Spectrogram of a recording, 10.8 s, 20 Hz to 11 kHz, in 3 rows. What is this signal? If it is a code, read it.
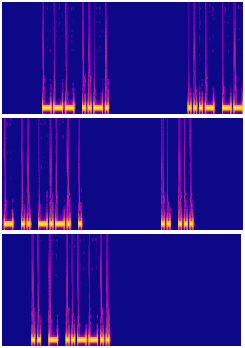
Morse code, heard as a keyed tone, about 28 wpm, 700 Hz. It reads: OF VOICE IS IT?
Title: 4x Word-Spacing - Sentences from Top 500 Words - 28wpm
